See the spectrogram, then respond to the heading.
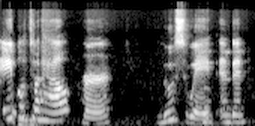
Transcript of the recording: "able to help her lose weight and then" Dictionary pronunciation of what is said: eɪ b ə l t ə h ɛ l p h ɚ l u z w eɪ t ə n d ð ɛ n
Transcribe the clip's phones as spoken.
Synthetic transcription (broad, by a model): eɪ b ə l t ə h ɛ l p h ɚ l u s w eɪ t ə n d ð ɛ n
